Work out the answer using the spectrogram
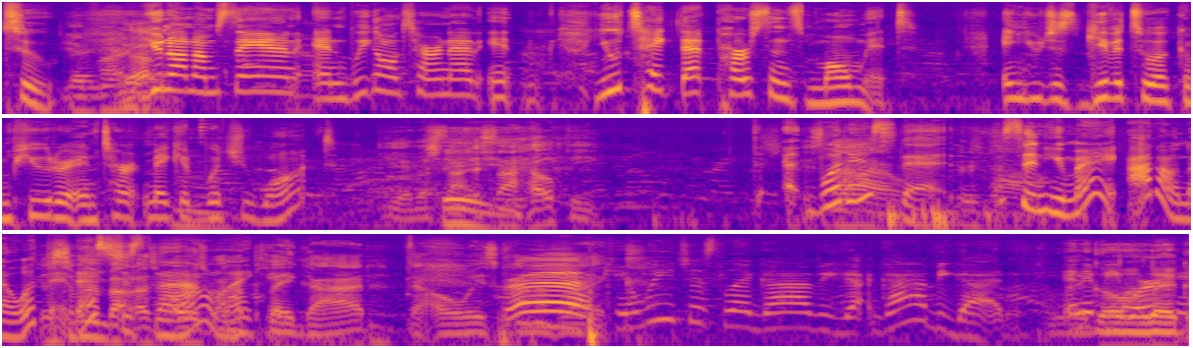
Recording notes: live backstage at the 8th Annual Black Music Honors!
